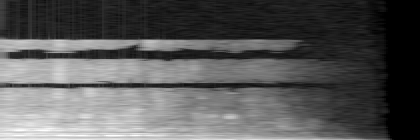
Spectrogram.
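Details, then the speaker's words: Basin mixer tap with quarter-turn ceramic-disc valves after cleaning and refitting the valves: toilet flush water rushes then fades within two seconds with no whistle or trickle, whereas before it whistled and leaked when the loo was flushed. "Now to turn the water back on and give it all a test and it's looking and sounding great no more whistling and no more trickling water another problem solved"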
